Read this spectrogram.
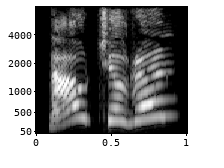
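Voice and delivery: very high, loud call. Acted. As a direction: call the children over. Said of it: "she called".

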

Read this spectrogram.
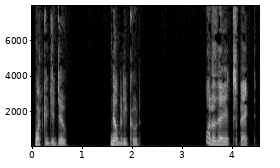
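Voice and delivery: put-on a girl scoffing at a silly demand; indignant young woman. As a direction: push back hard, rising in disbelief. Elena's indignant lines.

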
